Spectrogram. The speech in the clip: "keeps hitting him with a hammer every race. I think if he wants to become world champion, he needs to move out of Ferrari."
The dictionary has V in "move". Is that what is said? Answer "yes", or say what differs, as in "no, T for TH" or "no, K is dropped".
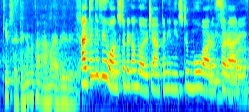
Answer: yes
